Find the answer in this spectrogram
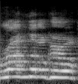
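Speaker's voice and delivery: high, loud, desperate scream. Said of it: "He's screaming".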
